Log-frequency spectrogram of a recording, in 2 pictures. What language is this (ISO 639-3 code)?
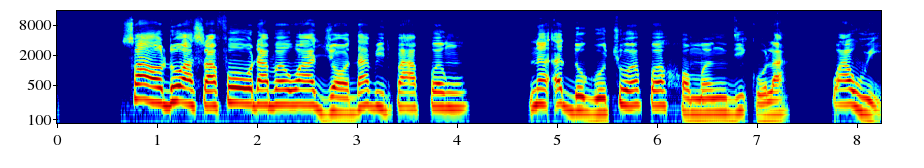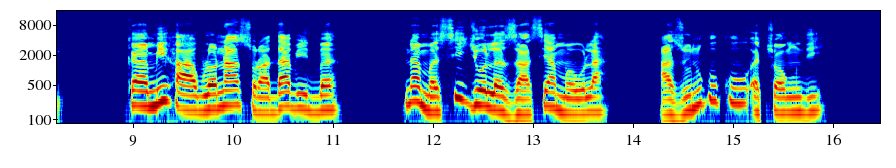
ewe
